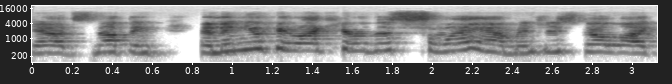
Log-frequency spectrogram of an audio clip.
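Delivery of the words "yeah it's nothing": casual, unbothered, nonchalant offhand dismissive tone. Retelling a friend's reply about a shadow: imitating a nonchalant reply. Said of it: "so very nonchalantly, she's like".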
